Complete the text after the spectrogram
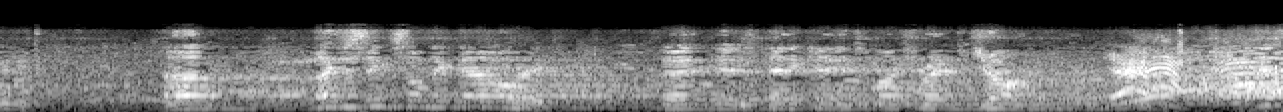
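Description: A man sings through loudspeakers in a large arena.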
